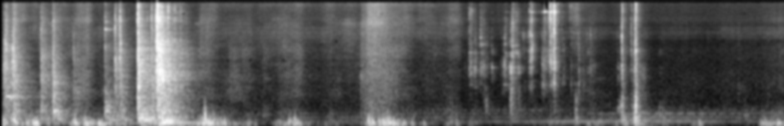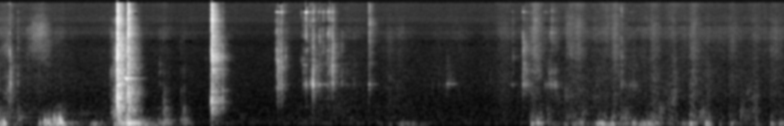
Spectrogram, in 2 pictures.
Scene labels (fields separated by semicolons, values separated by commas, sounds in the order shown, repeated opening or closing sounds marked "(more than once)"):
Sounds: door (more than once), footsteps, light switch, keys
